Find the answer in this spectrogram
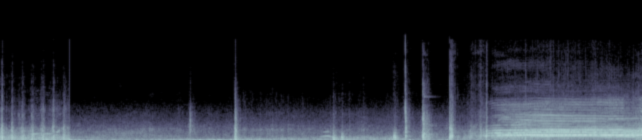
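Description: Skateboard wheels rolling on concrete, with sharp clacks of the board popping and landing, several about five seconds in. From about six seconds in, a group of skaters shouts and cheers together in long held calls.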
